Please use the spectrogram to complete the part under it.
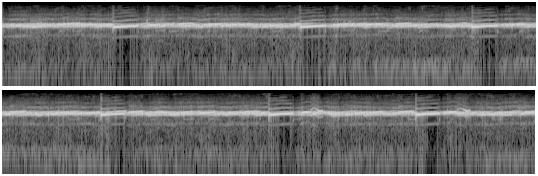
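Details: A New Hampshire spring chorus of spring peepers calling for mates, a steady piercing high band of countless overlapping peeps, with occasional sharper individual upslurred notes rising above the dense wall of sound.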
